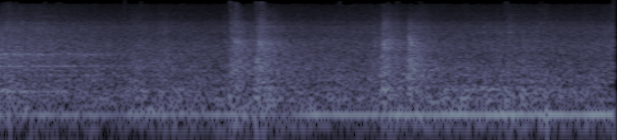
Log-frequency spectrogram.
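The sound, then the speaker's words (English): A steady low mechanical rumble from an underground mine tram inside Yucca Mountain coming to a stop at a side tunnel, with two brief sharp bursts of brake hiss or clanking partway through, with no voices. “The tram has stopped at a side tunnel where mock waste canisters heated by electricity rather than radiation have been installed to simulate what will happen inside Yucca Mountain when real radioactive waste is stored here.”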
